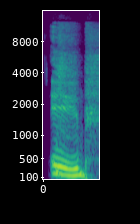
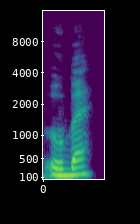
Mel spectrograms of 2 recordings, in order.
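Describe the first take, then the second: First: It ends on the b with no vowel. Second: It ends with a sounded vowel after b. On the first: The speaker calls it wrong. "Please do not say oob" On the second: The speaker calls it right. "with the air pronounced at the end"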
